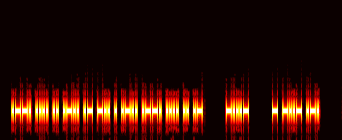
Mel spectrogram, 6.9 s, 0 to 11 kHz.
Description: Morse code, heard as a keyed tone, about 36 wpm, 700 Hz. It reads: PHILADELPHIA <BT> TXR
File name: UK MASTER QSOs TRAINING / 35WPM / UK MASTER QSOs 0013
